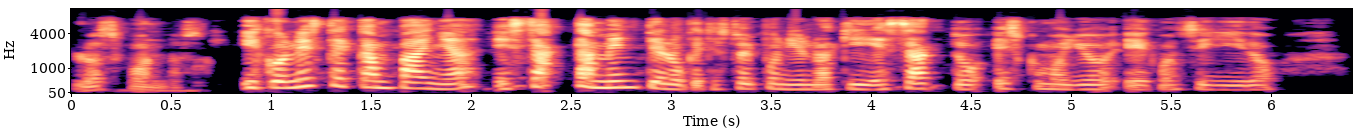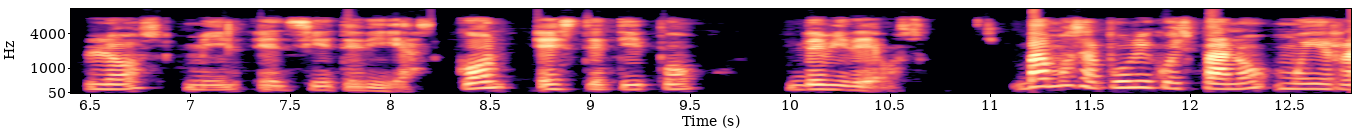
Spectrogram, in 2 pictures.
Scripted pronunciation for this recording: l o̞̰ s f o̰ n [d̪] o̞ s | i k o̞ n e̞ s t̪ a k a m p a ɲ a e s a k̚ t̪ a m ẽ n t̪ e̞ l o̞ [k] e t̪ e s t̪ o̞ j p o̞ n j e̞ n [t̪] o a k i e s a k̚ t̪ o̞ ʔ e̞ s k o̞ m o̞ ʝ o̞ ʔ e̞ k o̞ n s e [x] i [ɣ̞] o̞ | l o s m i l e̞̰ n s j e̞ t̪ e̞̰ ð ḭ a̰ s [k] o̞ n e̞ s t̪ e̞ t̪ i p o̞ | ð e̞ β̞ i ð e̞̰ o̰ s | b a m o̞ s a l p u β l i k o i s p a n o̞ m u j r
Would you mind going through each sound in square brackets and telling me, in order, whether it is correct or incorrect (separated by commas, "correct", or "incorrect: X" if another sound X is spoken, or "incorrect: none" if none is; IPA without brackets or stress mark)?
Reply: correct, correct, incorrect: d̪, incorrect: ɣ, incorrect: ð̞, correct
